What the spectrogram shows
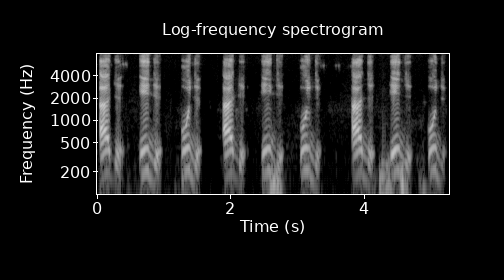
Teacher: এই জিমের মাঝে যেন ওই বাতাস বের না হয়, বাতাস বের হইলে তাহলে কিন্তু এই হামস হয়ে যাবে, আর এখানে হামস না। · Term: জিমের কলকলার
